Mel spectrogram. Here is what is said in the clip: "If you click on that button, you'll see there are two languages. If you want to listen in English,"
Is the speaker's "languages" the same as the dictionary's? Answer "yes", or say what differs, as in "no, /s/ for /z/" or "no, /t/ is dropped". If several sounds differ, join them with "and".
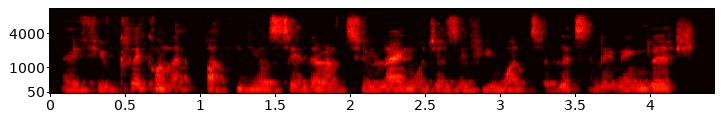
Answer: yes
